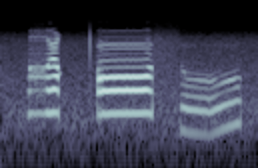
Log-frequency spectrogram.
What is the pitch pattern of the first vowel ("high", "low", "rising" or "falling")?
high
